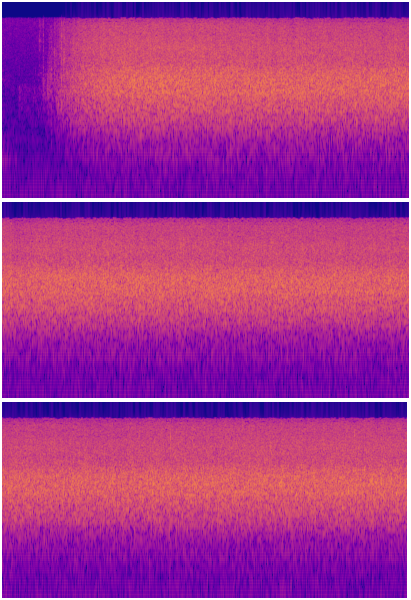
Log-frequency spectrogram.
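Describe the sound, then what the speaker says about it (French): An audience breaks into applause that swells within two seconds into a loud, dense, sustained wash of clapping and holds steady for over twenty seconds. "tous ces applaudissements à toi Seigneur"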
